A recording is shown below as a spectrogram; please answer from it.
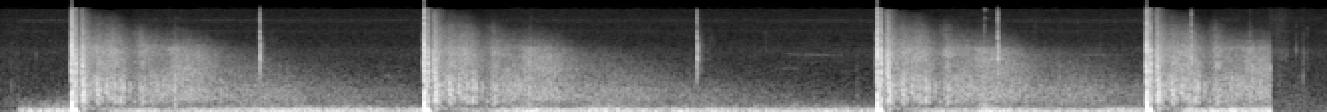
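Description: Four pistol shots fired with an RMR red dot sight at an outdoor range, evenly spaced a few seconds apart, each a sharp loud crack followed by a long rolling echo, with no talking.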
